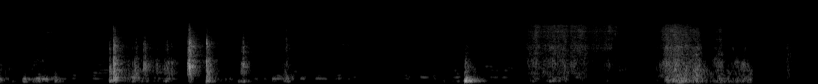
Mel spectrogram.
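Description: Trading card packs and cards being handled on a table: a run of clicks and a single knock, then two rustles of about a second each, like wrappers crinkling and cards being shuffled.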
